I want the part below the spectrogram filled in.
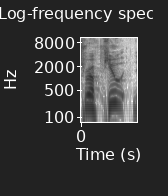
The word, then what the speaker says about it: Refugio: It's pronounced refugio. The G is pronounced like an H, right? In refugio.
